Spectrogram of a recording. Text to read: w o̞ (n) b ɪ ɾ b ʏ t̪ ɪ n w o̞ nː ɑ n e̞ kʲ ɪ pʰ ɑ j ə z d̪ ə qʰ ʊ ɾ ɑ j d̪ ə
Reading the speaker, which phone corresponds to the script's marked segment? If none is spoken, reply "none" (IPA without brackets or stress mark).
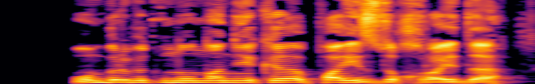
n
